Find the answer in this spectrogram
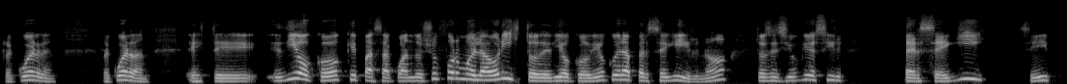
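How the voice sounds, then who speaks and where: High-voiced lecturer explaining patiently. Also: male voice, expressive, a little slow, no echo, clean studio sound. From Argentina. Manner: explanatory, keeps checking with students. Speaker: university lecturer. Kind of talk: online lecture.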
